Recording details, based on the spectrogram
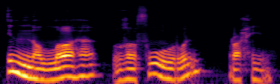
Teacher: we don't actually pronounce the voweling at the end of an ism once we complete an ayah or sentence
